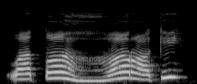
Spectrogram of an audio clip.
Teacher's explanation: ہاں مشدد ہے، تو کو ہاں کے ساتھ تھوڑی دیر ملائیں گے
